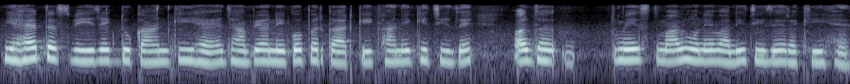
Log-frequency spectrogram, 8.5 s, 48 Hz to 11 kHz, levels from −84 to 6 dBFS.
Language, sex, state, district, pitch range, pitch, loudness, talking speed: Hindi, female, Chandigarh, Chandigarh, 205-225 Hz, 215 Hz, -17 LUFS, 160 wpm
